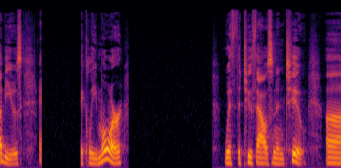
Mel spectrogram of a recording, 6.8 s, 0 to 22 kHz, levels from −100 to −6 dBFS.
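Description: At 0.82 s the speech drops out abruptly and stays gone until 1.61 s, coming back on "more with the". That's an audio dropout to a faint residue: about 0.79 s of the signal is simply missing, and the gap holds only hiss, roughly 50 dB below the normal level. The likely cause is the source being lost while the path after the break stayed live, so you hear the noise floor instead of dead silence.

The second problem starts at 2.56 s: everything cuts to silence until 4.25 s, then picks up on "with the" exactly where it left off. That's a rebuffering stall, where the player ran dry of downloaded audio and waited for more to arrive. Nothing is skipped, but about 1.69 s of dead air gets inserted, so it sounds like a hard freeze rather than a natural pause.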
